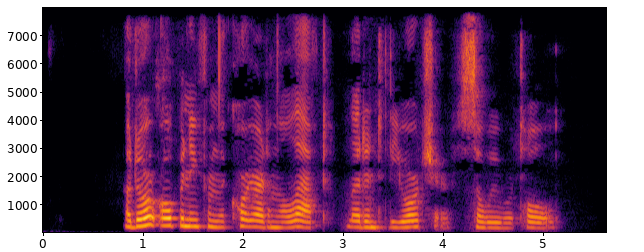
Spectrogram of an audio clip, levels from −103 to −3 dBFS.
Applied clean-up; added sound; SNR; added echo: neural mask model Resemble Enhance denoiser.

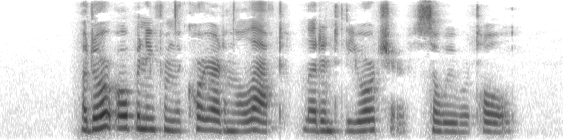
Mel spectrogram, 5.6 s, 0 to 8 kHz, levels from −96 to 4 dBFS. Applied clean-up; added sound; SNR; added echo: none; none; none; none.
